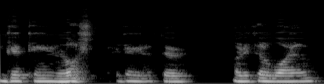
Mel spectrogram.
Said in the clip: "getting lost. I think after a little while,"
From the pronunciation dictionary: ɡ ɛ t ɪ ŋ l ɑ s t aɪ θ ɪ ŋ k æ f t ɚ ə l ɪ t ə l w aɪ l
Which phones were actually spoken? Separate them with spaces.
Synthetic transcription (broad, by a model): ɡ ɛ t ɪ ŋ l ɑ s t aɪ t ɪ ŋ æ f t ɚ ə l ɪ t ə l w aɪ l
